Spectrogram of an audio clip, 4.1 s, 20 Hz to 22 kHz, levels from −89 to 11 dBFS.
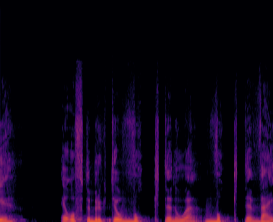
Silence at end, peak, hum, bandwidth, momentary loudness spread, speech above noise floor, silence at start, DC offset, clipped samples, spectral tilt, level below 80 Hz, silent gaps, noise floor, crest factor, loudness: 0 s; -20 dBFS; none; 14.5 kHz; 8 LU; 48 dB; 0 s; under 0.1%; under 0.1%; -7.5 dB/octave; -70 dBFS; none; -82 dBFS; 16 dB; -36 LUFS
